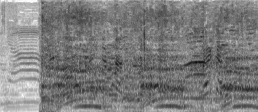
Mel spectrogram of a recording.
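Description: A jaguar utters a series of coarse, sawing grunts, each a rough breathy rasp repeated about once a second. Music and a brief spoken word sit under and before the calls.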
